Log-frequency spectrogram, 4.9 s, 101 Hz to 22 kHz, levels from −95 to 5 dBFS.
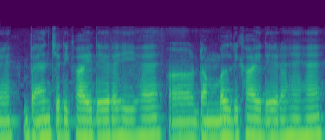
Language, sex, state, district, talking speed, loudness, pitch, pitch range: Hindi, male, Chhattisgarh, Bilaspur, 135 wpm, -22 LUFS, 110 Hz, 110-115 Hz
